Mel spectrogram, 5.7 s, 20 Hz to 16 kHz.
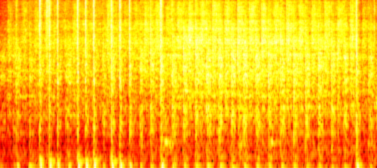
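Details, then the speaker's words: Nissan 240SX S14 with new motor and Viper alarm, battery charged: starter spins with steady even compression pulses but never fires, even with starter fluid; has spark, fuel, compression; alarm suspected; cranks, no start. "that's all it does it's got Spark It's got Spark It's got fuel it's got compression got compression it's got air got everything else it needs starter fluid doesn't start it"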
